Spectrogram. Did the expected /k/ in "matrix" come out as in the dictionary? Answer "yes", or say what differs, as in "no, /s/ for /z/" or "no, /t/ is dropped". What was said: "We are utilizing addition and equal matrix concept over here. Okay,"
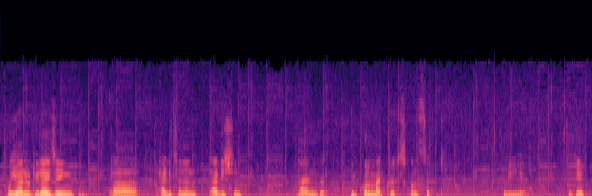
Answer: yes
